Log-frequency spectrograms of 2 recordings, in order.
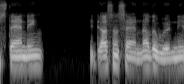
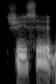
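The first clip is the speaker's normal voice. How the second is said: ordinary delivery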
